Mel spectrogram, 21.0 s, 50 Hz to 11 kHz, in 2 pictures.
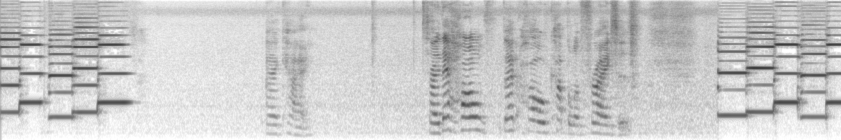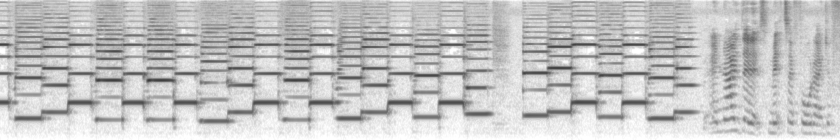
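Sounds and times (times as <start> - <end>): clarinet playing fast run: 0.0 - 1.8, 8.9 - 19.3.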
